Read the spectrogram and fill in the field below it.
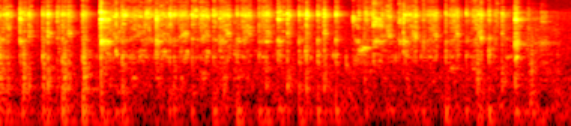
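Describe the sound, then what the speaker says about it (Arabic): A spoon stirs cumin, salt, chili and garlic into tahini in a bowl, making rapid, close, repeated metallic scrapes and clinks in a busy rhythm that goes on throughout. "هنقلبهم كده حلو مع بعض كده"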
